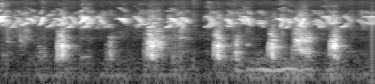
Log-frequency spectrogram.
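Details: Many baby chicks quenching their thirst: a dense chorus of high, rapid peeps over repeated soft taps and clucky knocks from the drinking trough, with a faint low hum.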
